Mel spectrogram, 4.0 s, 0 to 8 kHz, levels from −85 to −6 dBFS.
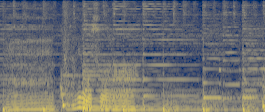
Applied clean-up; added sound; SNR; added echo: none; none; none; none.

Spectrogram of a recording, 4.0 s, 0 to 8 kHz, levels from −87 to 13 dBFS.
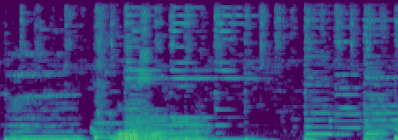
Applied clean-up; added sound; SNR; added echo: classical method Wiener filter.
